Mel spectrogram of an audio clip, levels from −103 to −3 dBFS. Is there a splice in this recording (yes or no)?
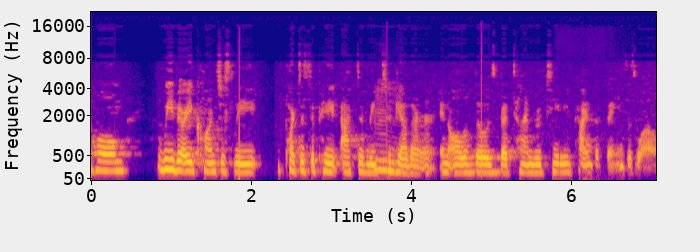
no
